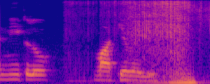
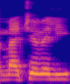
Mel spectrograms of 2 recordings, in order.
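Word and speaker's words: Niccolò Machiavelli: अब भारतीय लोग इसको बोलेंगे निकोलो मैकियावेली, ठीक है, या मैचियावेली भी सुना है हमने। इनका असली प्रोनाउंसिएशन है इटालियन में निकोलो माकियावेली, ठीक है, निकोलो माकियावेली।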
